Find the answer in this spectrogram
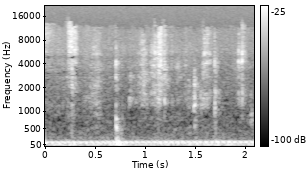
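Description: Faint steady low hum with a few soft, scattered clicks and rustles.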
